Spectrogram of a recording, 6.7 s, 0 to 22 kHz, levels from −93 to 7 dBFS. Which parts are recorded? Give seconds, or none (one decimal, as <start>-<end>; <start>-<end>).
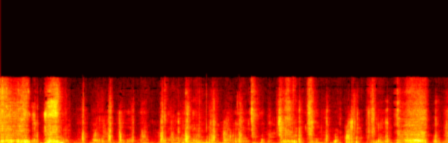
0.0-2.7; 3.4-4.3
